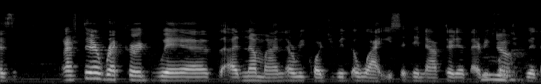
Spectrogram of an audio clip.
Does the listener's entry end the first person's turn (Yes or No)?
No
